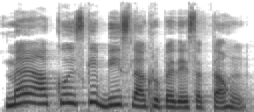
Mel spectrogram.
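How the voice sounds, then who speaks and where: A woman's voice: medium pitch, animated, normal speed, a little mellow, natural voice. A woman voicing an eager male goldsmith in a storybook tale, persuasive as he bargains.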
